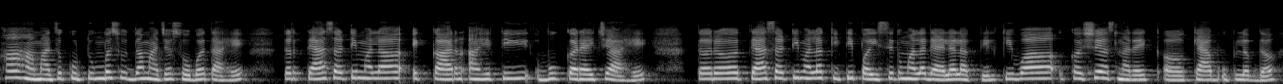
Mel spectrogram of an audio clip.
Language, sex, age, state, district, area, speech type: Marathi, female, 18-30, Maharashtra, Raigad, rural, spontaneous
